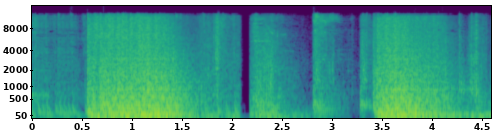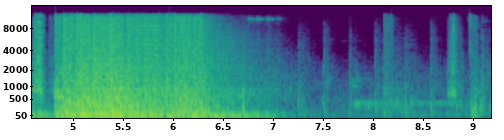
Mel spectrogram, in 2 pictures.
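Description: Sustained bursts of automatic weapon fire in a first-person shooter game, loud and continuous for several seconds at a time, separated by sharp breaks and fading into faint isolated pops.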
